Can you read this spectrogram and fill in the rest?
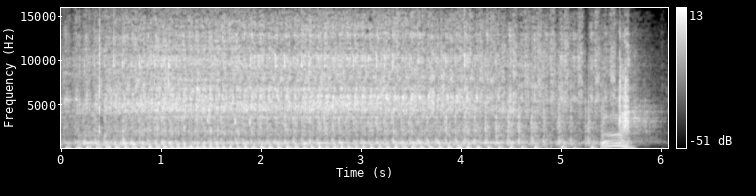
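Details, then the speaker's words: Yamaha TW200, fully warmed up, with a vacuum leak created at the carb-to-head intake boot: single-cylinder thumping at idle slowly loosens and falters, then the engine stalls from too much air. "It runs a little bit. and then shuts off. It's a bit too much of a vacuum leak for it to really stay running."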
